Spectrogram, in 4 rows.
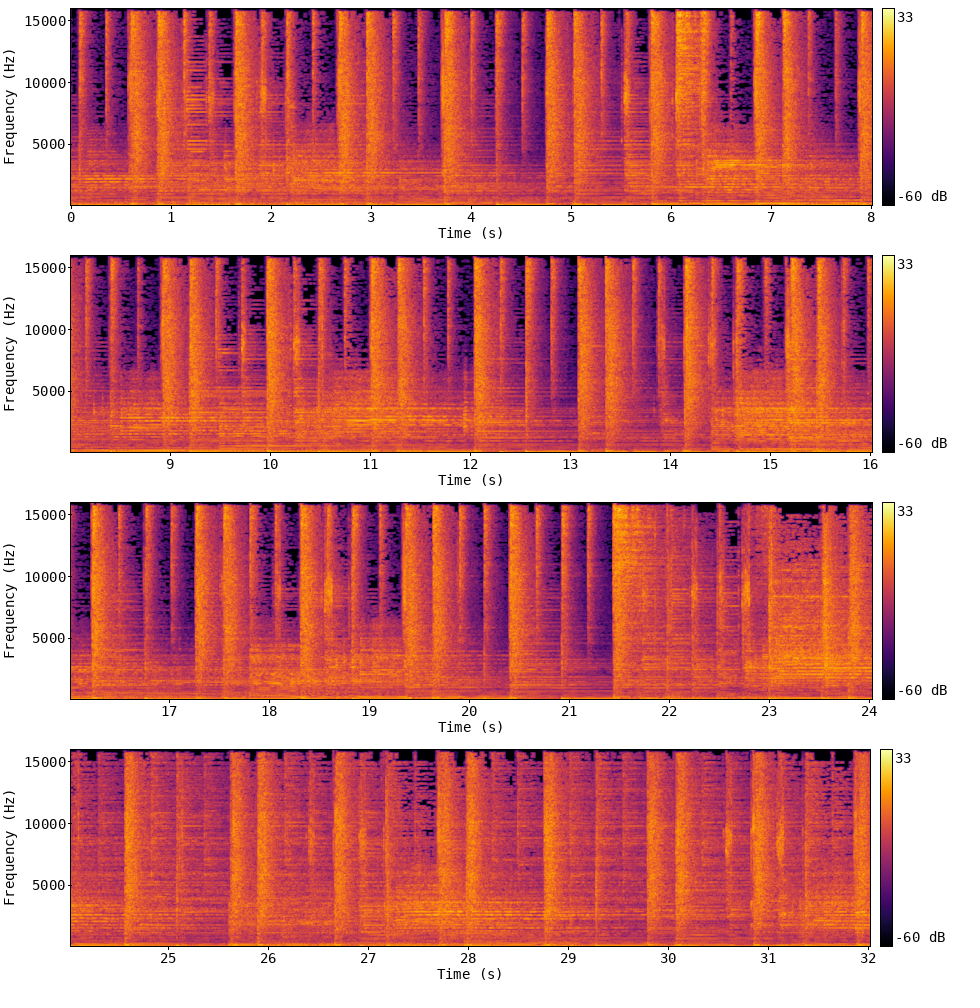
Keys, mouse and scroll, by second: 0.9 click, 1.8 click, 10.1 space, 10.7 click, 11.4 click, 12.1 click, 12.2 click, 12.9 click, 13.9 click, 14.1-14.8 scroll up 7, 14.3 middle click, 14.8 click, 15.2 scroll up 1, 15.4 middle click, 15.6 scroll down 5, 15.9 shift+a, 19.3-19.7 scroll down 3, 19.7 click, 20.2 click, 20.7 click, 21.3 shift+a, 22.8 click, 23.5 click, 23.8 click, 24.2 shift+a, 26.0 click, 26.9 click, 27.5 click, 27.9 click, 28.4 click, 29.0 shift+a, 31.2 click.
